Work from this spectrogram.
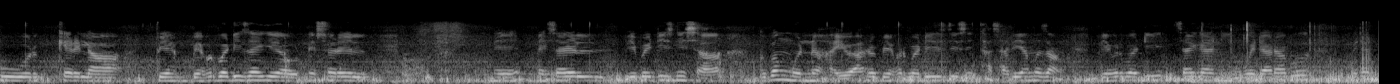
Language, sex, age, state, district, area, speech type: Bodo, male, 18-30, Assam, Kokrajhar, rural, spontaneous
